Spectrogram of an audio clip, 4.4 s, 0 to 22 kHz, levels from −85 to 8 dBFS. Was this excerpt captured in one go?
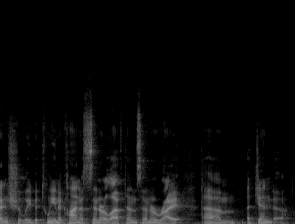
yes; 0 cuts

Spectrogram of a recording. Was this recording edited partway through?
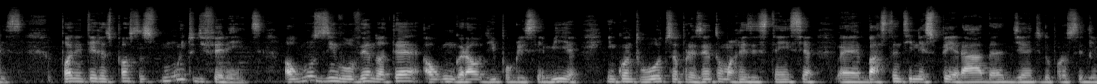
yes; 1 cut; at 8.4 s

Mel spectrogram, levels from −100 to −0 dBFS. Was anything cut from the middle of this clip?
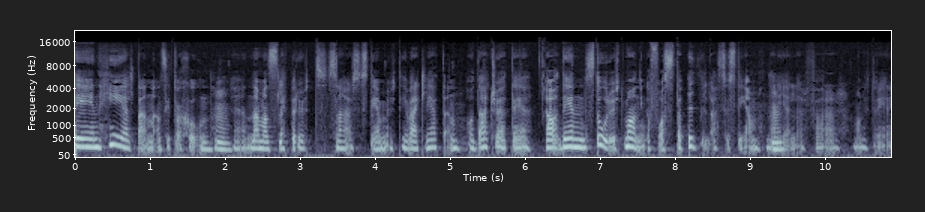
no; 0 cuts

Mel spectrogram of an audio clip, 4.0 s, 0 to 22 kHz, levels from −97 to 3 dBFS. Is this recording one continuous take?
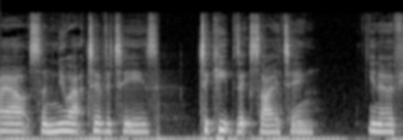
no; 1 cut; at 2.4 s

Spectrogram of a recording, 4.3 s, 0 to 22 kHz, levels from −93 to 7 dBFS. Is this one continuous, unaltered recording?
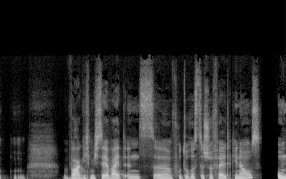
yes; 0 cuts

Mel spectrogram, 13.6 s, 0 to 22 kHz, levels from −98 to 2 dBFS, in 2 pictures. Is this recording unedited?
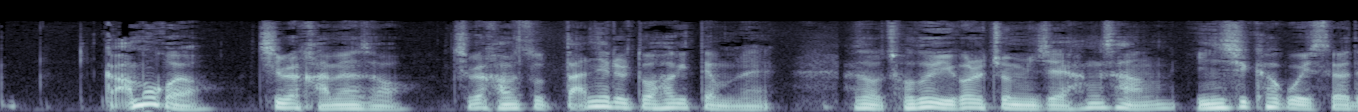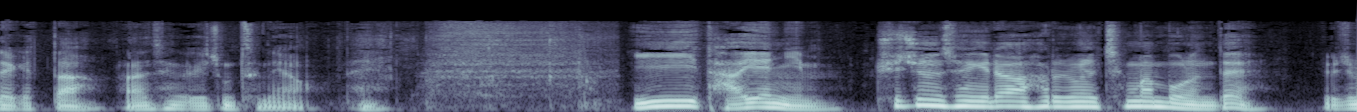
no; 3 cuts; at 4.2 s, 9.9 s, 11.0 s

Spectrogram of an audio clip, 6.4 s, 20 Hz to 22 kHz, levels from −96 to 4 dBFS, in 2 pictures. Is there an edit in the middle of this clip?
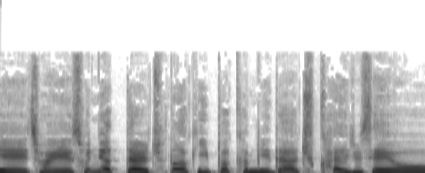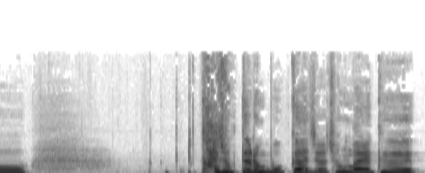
no; 0 cuts

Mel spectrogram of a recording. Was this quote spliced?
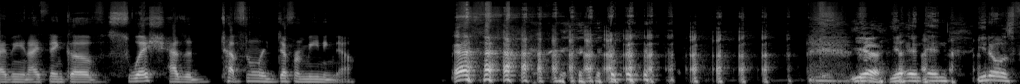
yes; 1 cut; at 8.0 s

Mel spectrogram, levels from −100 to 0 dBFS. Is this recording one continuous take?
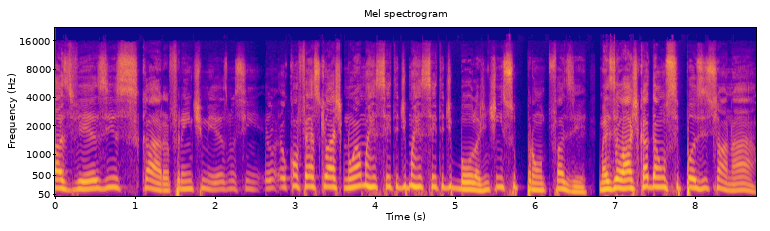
no; 8 cuts; at 1.4 s, 2.8 s, 3.6 s, 4.4 s, 5.5 s, 6.2 s, 6.7 s, 7.3 s

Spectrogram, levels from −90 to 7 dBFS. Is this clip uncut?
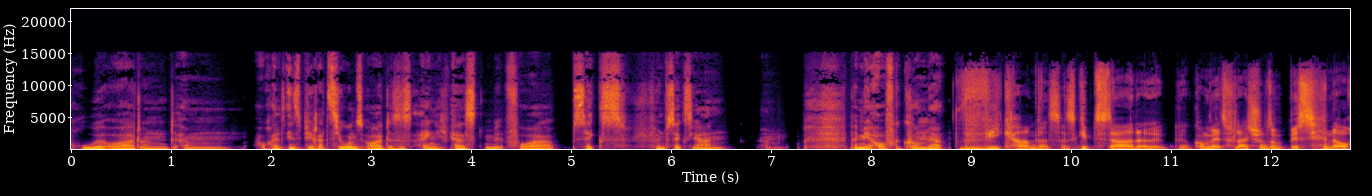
no; 2 cuts; at 3.8 s, 8.8 s

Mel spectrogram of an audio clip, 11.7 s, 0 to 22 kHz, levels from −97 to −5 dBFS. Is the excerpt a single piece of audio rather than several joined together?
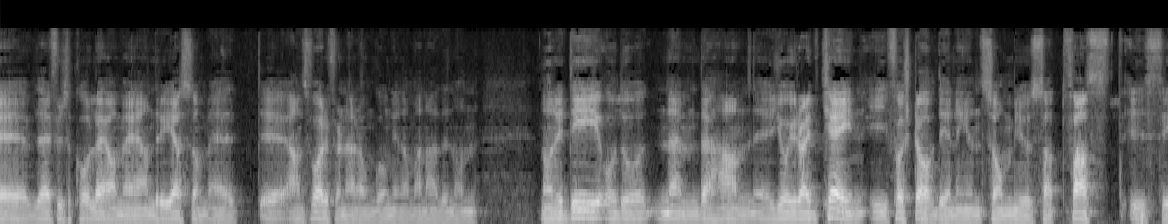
yes; 0 cuts

